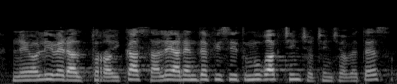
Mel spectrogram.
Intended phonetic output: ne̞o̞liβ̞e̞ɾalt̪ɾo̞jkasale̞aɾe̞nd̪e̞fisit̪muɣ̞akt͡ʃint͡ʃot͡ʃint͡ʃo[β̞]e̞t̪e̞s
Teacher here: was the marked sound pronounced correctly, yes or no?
yes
